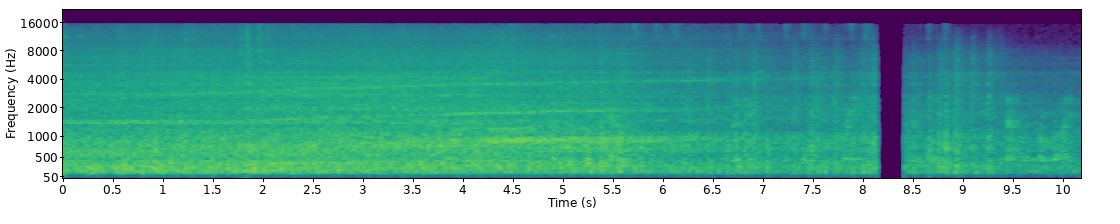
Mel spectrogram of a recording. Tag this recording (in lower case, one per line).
speech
